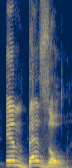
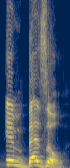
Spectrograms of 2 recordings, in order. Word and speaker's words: embezzle: time the entire word all together after me embezzle excellent one more time embezzle good job so now we understand how to properly pronounce the word we understand the meaning of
